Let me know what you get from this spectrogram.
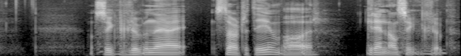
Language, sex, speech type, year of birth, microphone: Norwegian, male, spontaneous, 1990, Shure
